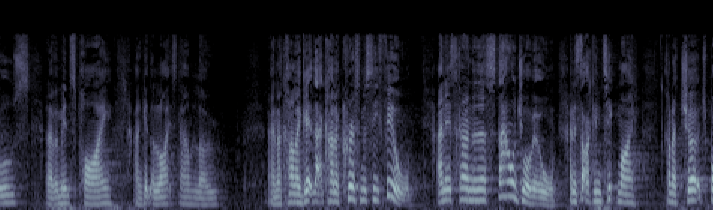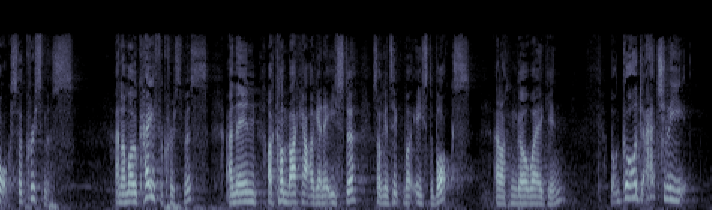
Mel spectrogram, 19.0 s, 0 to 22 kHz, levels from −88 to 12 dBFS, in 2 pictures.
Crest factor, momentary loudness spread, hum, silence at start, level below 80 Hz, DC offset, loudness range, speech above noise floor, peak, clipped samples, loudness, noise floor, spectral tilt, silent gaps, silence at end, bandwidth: 20 dB; 14 LU; none; 0 s; -54 dBFS; under 0.1%; 4 LU; 36 dB; -6 dBFS; under 0.1%; -26 LUFS; -62 dBFS; -5 dB/octave; none; 0.35 s; 11.5 kHz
